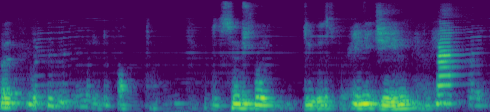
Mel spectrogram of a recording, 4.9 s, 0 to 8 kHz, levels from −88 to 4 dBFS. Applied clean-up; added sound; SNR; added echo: neural mask model DeepFilterNet 3.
